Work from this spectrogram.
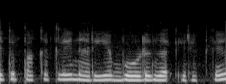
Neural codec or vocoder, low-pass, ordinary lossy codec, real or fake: none; 7.2 kHz; Opus, 24 kbps; real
